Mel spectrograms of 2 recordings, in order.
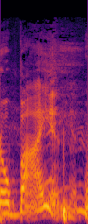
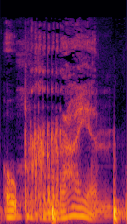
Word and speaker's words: O'Brien: It's Conan O'Brien. Roll that R.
